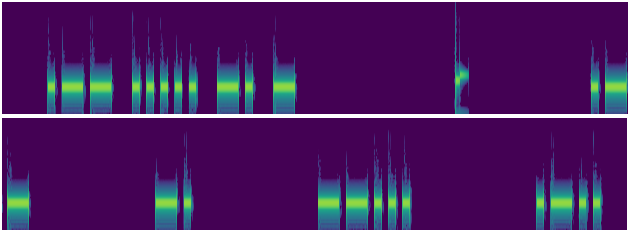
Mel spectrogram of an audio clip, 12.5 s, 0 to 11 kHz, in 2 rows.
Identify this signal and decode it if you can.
Morse code, heard as a keyed tone, about 17 wpm, spaced as for 9 wpm, 700 Hz. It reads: W5NT WN7L
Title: USA Call Signs - 4 Characters - 6x Character Spacing - 17wpm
